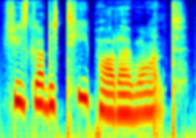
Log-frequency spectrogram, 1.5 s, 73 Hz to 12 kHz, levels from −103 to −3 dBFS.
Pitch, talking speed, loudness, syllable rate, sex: 225 Hz, 245 wpm, -17 LUFS, 5.1 syllables/s, female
